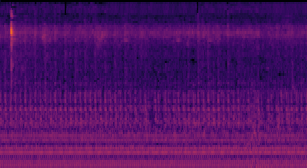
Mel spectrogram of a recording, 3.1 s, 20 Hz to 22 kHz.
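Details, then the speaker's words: Power amplifier with Simenic SM027A tone control: constant low buzzing mains hum at fixed pitch and level, unchanged whether volume is turned up or down. "Jadi menimbulkan suara dengungan."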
